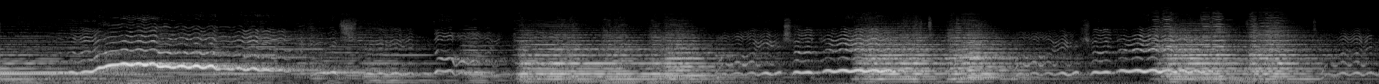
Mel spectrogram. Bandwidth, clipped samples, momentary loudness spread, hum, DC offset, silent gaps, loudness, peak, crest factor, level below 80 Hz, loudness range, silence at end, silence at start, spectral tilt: 12.5 kHz; under 0.1%; 17 LU; none; under 0.1%; none; -19 LUFS; -4 dBFS; 16 dB; -48 dBFS; 8 LU; 0 s; 0 s; -4.5 dB/octave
